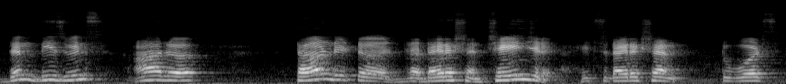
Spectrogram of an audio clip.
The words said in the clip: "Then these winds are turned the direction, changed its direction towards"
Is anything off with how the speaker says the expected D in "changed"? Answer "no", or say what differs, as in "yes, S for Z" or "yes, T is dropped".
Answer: no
